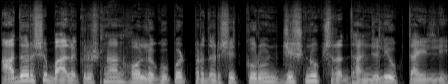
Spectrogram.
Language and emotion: Goan Konkani, neutral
